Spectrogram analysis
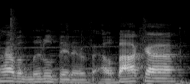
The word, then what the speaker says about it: albahaca: I also have a little bit of albahaca. The H is silent here in Spain.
